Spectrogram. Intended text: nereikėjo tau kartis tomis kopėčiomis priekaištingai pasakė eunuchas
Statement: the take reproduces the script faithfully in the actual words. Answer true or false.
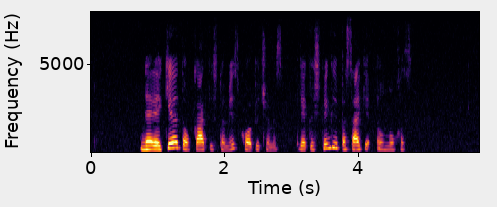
true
